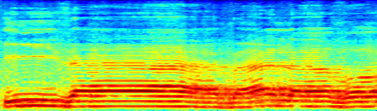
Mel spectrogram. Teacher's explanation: Idanya panjang dua harakat. Idza balagh pendek saja tidak ada tiga harakat atau empat harakat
